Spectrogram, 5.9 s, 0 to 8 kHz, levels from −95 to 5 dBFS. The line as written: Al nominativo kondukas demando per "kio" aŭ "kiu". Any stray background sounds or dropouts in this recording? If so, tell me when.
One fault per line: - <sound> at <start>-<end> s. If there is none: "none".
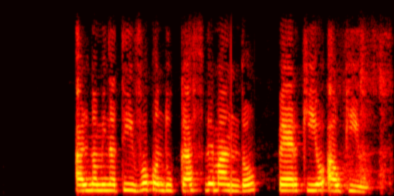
none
